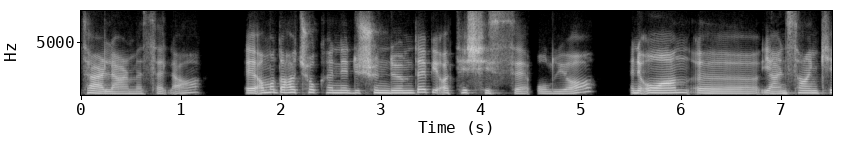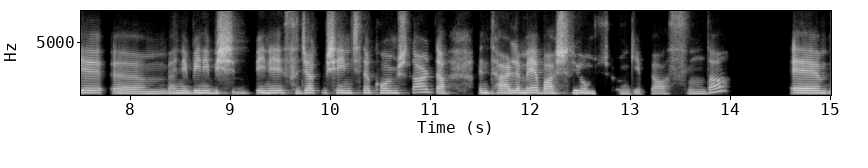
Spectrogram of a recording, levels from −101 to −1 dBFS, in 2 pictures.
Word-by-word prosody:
terler 185 -6 0
mesela. 175 +9 -8 0.4
E, 215 0 +4
ama 250 +4 0
daha 255 +1 +3
çok, 260 -1 -4
hani, 230 -2 0
düşündüğümde 220 +4 +2
bir 240 - -1
ateş 225 +2 +2
hissi 200 -3 -2
oluyor. 180 +3 -4 0.5
Hani, 215 0 +2
o 220 - 0
an, 225 +1 +6
ııı, 195 -4 -1
yani, 195 -2 0
sanki, 215 +1 0
ımm, 185 -1 -3
hani, 205 -1 +1
beni 210 0 +3
bir - - +1
şey 200 0 +4 0.2
beni 215 +1 +2
sıcak 220 +2 0
bir 210 - +2
şeyin 215 0 +3
içine 210 +1 -3
koymuşlar 220 +5 -1
da, 200 -1 0 0.3
hani, 210 -1 +1
terlemeye 210 +2 +3
başlıyormuşum 200 -4 0
gibi 170 0 -11
aslında. 175 - -4 0.6
Emm, 210 -1 +3
210 Hz, 145 wpm, -20 LUFS, 195-225 Hz, 0.6 s, an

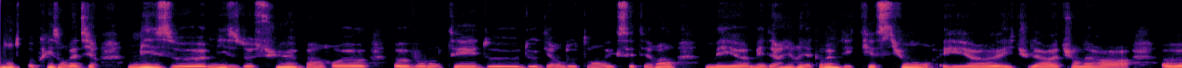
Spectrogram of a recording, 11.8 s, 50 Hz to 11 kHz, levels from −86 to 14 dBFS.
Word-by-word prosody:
d'entreprises 245 -1 +2
on 205 - -4
va 195 0 +1
dire 210 +3 -6 0.3
misent, 220 +2 +6
heu 185 -3 +4
mises 195 -2 -1
dessus 275 +8 +4
par 180 -2 -8
heu 175 -1 +2 0.3
heu, 180 0 +4
volonté 200 +2 -2
de 180 -1 +3
de 180 +2 -2
gain 195 +3 -7
de 190 0 -4
temps 205 +2 -10
et 175 -1 -4
cetera, 215 - -3 0.3
mais 180 -1 +1
heu 175 - -2
mais 195 +1 -3
derrière 225 +8 -1
il 240 - +3
y - - -3
a 190 - -8
quand 225 - -4
même 250 -1 +7
des 195 -4 -9
questions 235 +3 0
et, 170 -1 -3
heu 165 0 +1
et 170 - 0
tu - - -15
l'as 165 -2 0
tu 180 - -7
en 170 -1 0
as, 155 -2 -3 0.3
heu 170 0 +4
195 Hz, 200 wpm, -19 LUFS, 175-220 Hz, 0.3 s, même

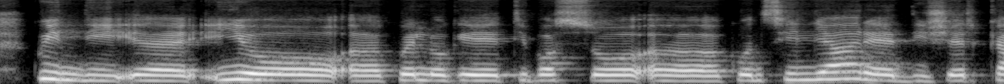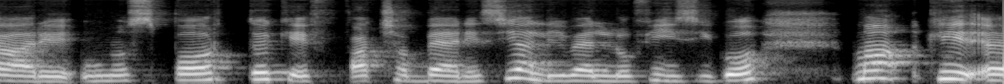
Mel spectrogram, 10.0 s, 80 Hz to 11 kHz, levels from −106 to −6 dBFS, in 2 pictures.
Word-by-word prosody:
Quindi 235 -8 +1
ehm, 210 -2 +3
io, 225 -5 +5
uhm, 200 0 -2
quello 225 0 +1
che 215 -1 +3
ti 230 +1 -10
posso, 220 -1 0
uhm, 200 -2 0
consigliare, 245 +4 0
è 215 - 0
di 195 +1 -12
cercare 200 -2 -2
uno 205 +1 -6
sport 235 +4 0
che 255 -7 -3 0.2
faccia 200 +2 -5
bene 195 -1 -2
sia 305 +11 -1
a - - -1
livello 200 -3 -2
fisico 200 +4 -1 0.4
ma 300 +1 0
che, 280 -3 +3
215 Hz, 145 wpm, -23 LUFS, 200-235 Hz, 0.4 s, io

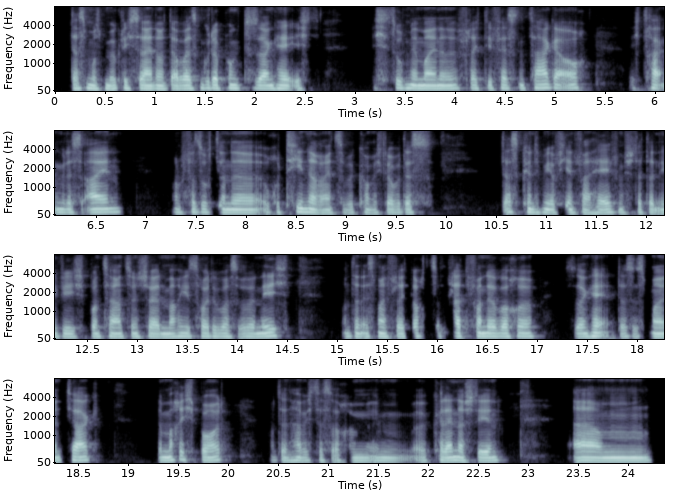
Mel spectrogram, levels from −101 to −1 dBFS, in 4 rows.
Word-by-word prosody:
das 105 - -2
muss 105 -2 +1
möglich 105 +1 -1
sein. 105 -1 +3
Und 100 0 +1
dabei 105 +1 +4
ist 105 0 -1
'n 115 - -2
guter 115 -1 +4
Punkt 110 0 -1
zu 110 - -9
sagen: 110 -1 +4
„Hey, 110 -1 +4
ich - - -5 0.6
ich - - -8
suche 120 -2 -2
mir 115 - +4
meine 105 0 +4
vielleicht 110 0 -5
die 110 - 0
festen 110 -1 -3
Tage 125 +1 +2
auch. 125 - -1 0.4
Ich - - -18
trage - - 0
mir 115 - +1
das 110 -1 -3
ein 115 +3 +2 0.5
und 110 -3 -6
versuche 115 +1 -4
da 115 - 0
'ne 105 -1 +3
Routine 110 +1 +1
reinzubekommen." 100 +1 -4
Ich 100 - -10
glaube, 105 -1 -1
das 105 -1 -4 0.7
das 120 0 -3
könnte 110 -3 0
mir 110 -2 +2
auf 100 - -7
jeden 105 -2 -1
Fall 100 -2 -2
helfen, 105 +2 0
statt 105 +3 -7
dann 105 - 0
irgendwie 105 0 -1
spontan 105 +1 -1
zu - - -4
entscheiden, 105 -1 +1
mache 105 +2 +1
ich 115 - +1
jetzt 110 0 -5
heute 110 -1 0
was 105 -1 -2
oder 105 +2 -1
nicht? 125 +3 +1 0.5
Und 110 +1 -8
dann 110 - +2
ist 105 -1 -4
man 110 - +4
vielleicht 105 +1 -2
auch 115 -1 -2
zu 120 - -11
platt 110 -2 0
von 115 -1 +3
der 110 -1 +4
Woche 110 0 +1 0.2
zu - - -28
sagen: 105 0 +2
„Hey, 120 0 +2
das 105 +1 -5
ist 100 +3 -9
mein 105 0 +2
Tag, 115 0 +2 0.6
da 110 - -1
mache 115 +5 +2
ich 130 - -5
Sport." 120 0 0 0.4
Und 110 - -16
dann 100 0 -1
habe 110 -2 0
ich 105 - -9
das 100 -2 -7
auch 100 +1 -7
im 100 0 -1
im, 105 -1 -3
äh, 110 - -4
Kalender 105 0 +3
stehen. 105 +2 0 0.6
Ähm. 100 0 +4
110 Hz, 225 wpm, -25 LUFS, 105-115 Hz, 0.7 s, dabei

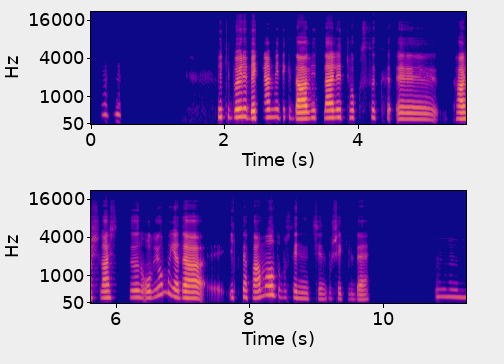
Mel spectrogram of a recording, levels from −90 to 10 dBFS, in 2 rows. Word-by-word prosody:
Hı - - -25 0.2
hı. 375 -2 -15 1.4
Peki, 280 -1 -7
böyle 280 0 +5
beklenmedik 265 +1 0
davetlerle 255 +4 +5
çok 260 -1 -14
sık, 265 -1 -16 0.2
eee, 205 -2 -6 0.2
karşılaştığın 225 +2 -2
oluyor 240 +10 -8
mu 390 -1 -13
ya 245 -5 -3
da, 210 -2 +3
eee, - - -30
ilk 230 +2 -20
defa 225 -2 -3
mı 320 +2 -2
oldu 300 -6 -2
bu - - -25
senin 220 -3 -12
için 180 -1 -21
bu 195 - -30
şekilde? 170 -2 -14 1.0
Hıı. 255 -1 -19
235 Hz, 135 wpm, -21 LUFS, 215-265 Hz, 1.4 s, böyle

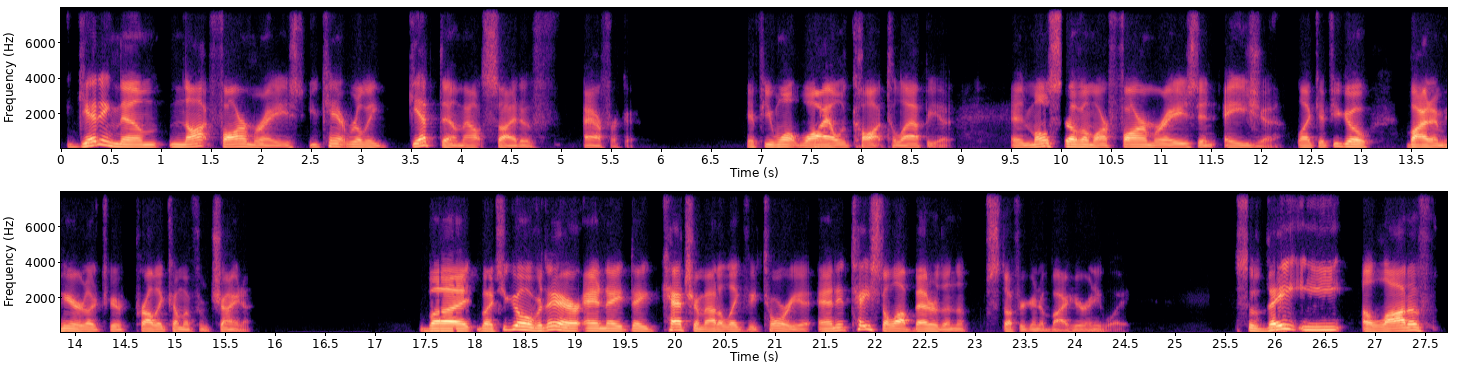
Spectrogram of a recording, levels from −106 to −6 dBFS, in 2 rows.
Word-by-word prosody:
getting 180 - +2
them 120 -2 0
not 130 +6 0
farm-raised, 105 -9 -1
you 120 0 -10
can't 140 -1 -4
really 115 -8 -4 0.2
get - - +1
them 100 -4 -4
outside 95 -4 -5
of 80 -3 -10 0.5
Africa - - -8 1.2
if 110 -1 -10
you 125 - -2
want 120 -4 0
wild-caught 110 -3 0
tilapia, 95 -4 -6 0.6
and 100 0 -4
most 145 +6 -1
of 135 -2 +6
them 125 -2 +1
are 100 -2 0
farm-raised 105 -4 -1
in 90 -6 -6
Asia. 105 -6 -8 0.2
Like, 110 -2 -4
if 100 -2 -9
you 155 - -4
go 130 -6 +2 0.3
buy 115 -2 +4
them 105 -2 -2
here, 125 -4 0
like, 100 -3 -4
they're 95 -2 -7
probably 115 -4 -1
coming 95 -2 -6
from 75 -2 -14
China. - - -7 1.7
But 130 0 +7
but 120 -4 -1
you 180 - -7
go 195 -2 +7
over 150 -4 +4
there 165 -6 +6
and 135 -1 +3
they 130 -1 +2
they 125 -3 -3
catch 165 -2 +4
'em 120 -4 -2
outta 115 0 0
Lake 110 -1 -4
Victoria 100 -2 -5
and 125 +5 -1
it 155 0 -6
tastes 205 -3 -2
a - - +2
lot 120 -4 +2
better 115 -1 +1
than 95 -3 -6
the 85 -3 -9 0.2
stuff - - -8
you're 95 - -8
gonna 85 -4 -9
buy 75 +1 -9
here 80 -1 -10
anyway. 80 +1 -14 1.2
So, 140 - -3
they 165 - +7
eat 175 -6 0 0.2
a - - +1
lot 125 +7 +4
of 160 -3 +1
115 Hz, 155 wpm, -23 LUFS, 100-135 Hz, 1.7 s, But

